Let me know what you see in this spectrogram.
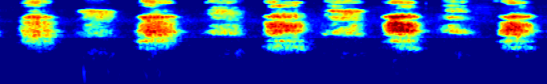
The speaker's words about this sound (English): So the accents on one or the other, you can do the fire. The classic yoga thing is the breath of fire. You just breathe through your nose.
